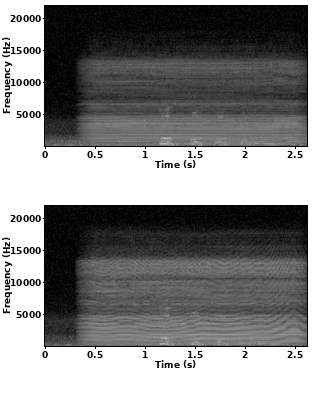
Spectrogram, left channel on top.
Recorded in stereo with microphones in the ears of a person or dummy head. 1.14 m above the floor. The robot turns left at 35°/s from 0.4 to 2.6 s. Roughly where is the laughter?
Right.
